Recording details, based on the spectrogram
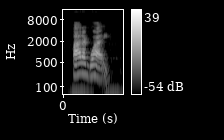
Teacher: três vogais na mesma sílaba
